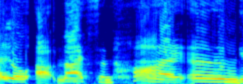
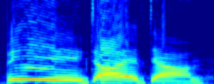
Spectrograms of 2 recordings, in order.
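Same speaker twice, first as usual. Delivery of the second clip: very slow, drawn-out dive down; slow big dive; 2 semitones lower, much slower than usual. Acted. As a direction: stretch every word of the dive. Diving back down.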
